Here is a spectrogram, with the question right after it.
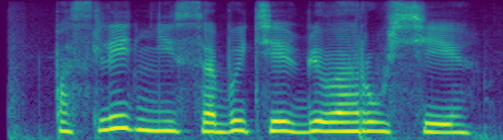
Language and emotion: Russian, angry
